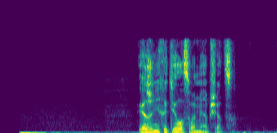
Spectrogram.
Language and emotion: Russian, neutral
